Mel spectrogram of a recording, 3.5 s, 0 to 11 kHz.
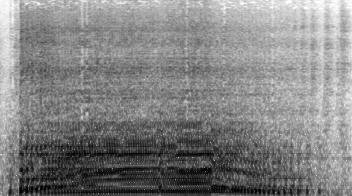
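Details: SSR 110cc single-cylinder pit bike, just fitted with a new head and timing components, fires with the choke on and the idle turned all the way up. It runs with a quick, even beat, revs up and settles back, with no knocking or clatter; normal running.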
